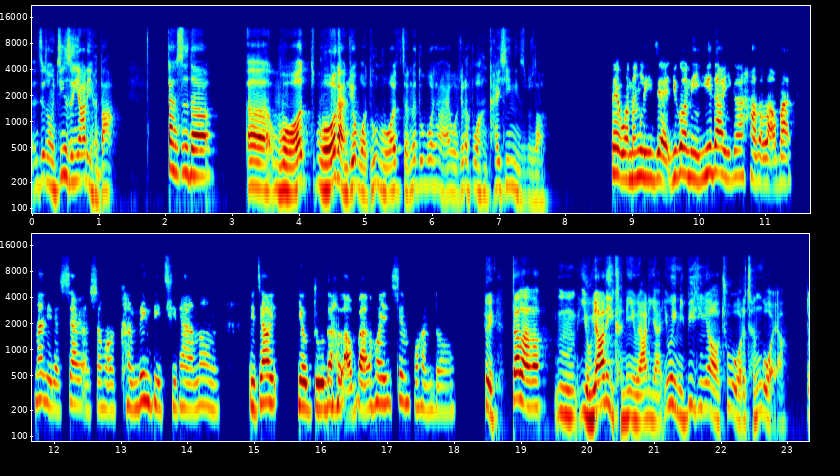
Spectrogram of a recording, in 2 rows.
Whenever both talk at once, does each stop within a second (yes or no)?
yes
